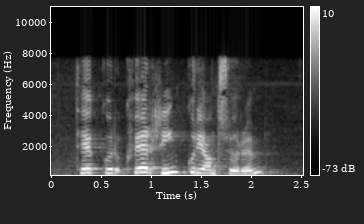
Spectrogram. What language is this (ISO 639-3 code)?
isl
